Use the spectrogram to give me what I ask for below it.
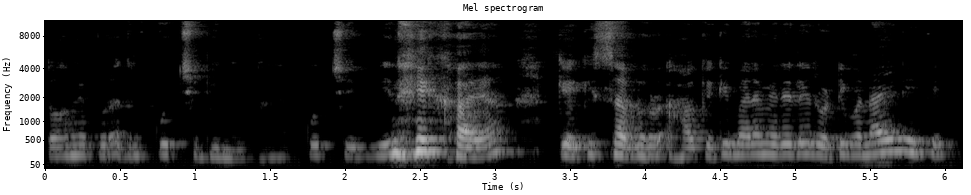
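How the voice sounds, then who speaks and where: A woman's voice: medium pitch, fairly even intonation, quick pace, dark tone, roomy sound. A woman who is a mother and vlogger, chatting casually at home while unwell with a fever. She tells a long story and often breaks into laughter. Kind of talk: casual home vlog chat.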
